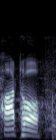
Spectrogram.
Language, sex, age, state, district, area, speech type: Odia, male, 18-30, Odisha, Balangir, urban, read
